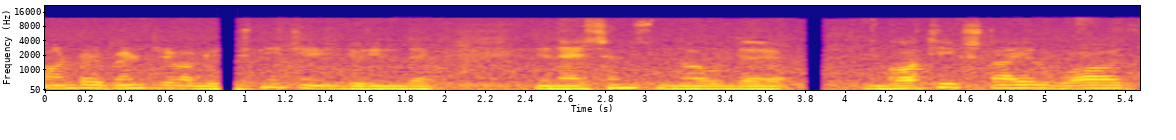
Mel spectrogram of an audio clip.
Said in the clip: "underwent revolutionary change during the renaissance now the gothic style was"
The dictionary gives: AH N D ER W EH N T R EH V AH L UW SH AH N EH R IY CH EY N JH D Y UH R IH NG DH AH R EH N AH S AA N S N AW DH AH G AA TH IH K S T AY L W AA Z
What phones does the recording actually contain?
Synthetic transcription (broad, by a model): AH N D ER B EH N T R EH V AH L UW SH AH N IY CH EY N JH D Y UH R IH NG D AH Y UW N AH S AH N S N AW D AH G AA T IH K S T AY L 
